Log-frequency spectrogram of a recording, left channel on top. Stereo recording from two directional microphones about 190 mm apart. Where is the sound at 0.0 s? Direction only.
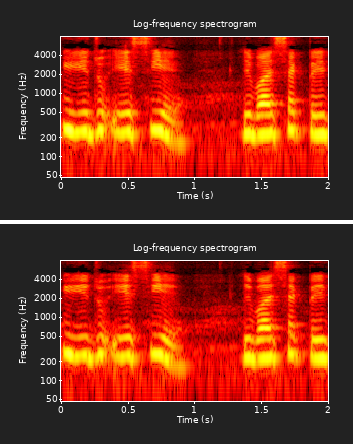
20° left (ahead or behind).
